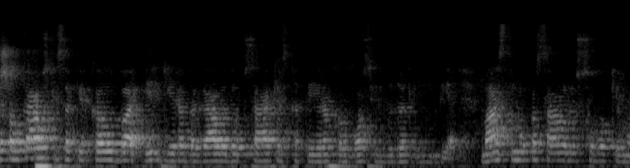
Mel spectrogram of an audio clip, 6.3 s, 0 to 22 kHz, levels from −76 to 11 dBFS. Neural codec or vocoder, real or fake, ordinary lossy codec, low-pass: none; real; Opus, 16 kbps; 19.8 kHz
